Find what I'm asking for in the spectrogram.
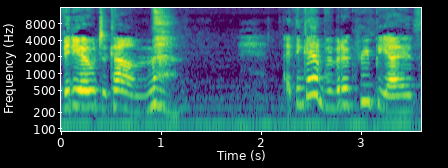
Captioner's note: giggles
